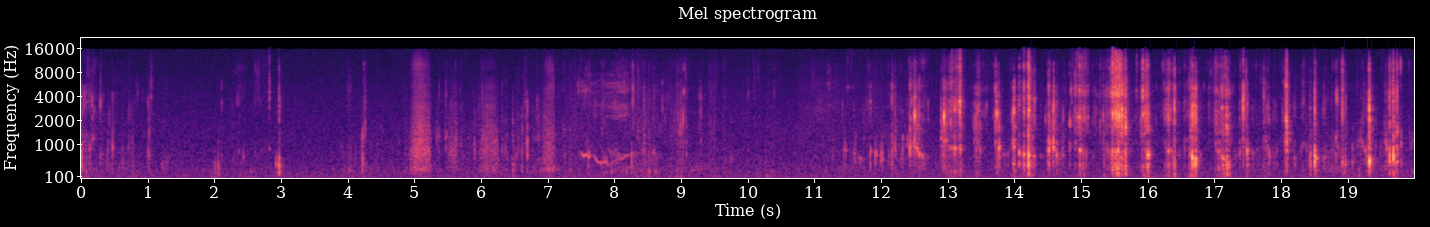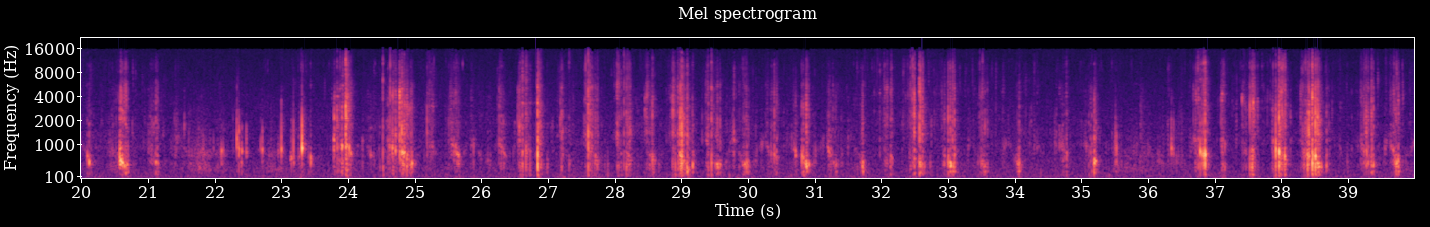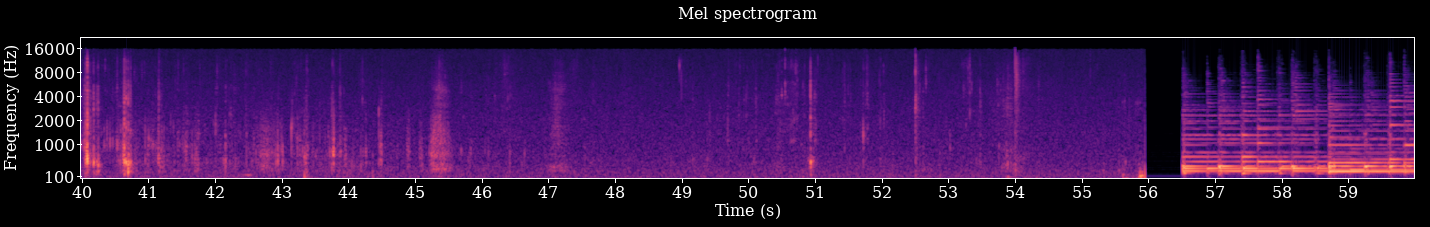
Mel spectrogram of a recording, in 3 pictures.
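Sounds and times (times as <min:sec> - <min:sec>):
dog crunching bones: 0:00.0 - 0:01.3, 0:04.2 - 0:10.2, 0:11.2 - 0:45.8, 0:49.7 - 0:54.1.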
